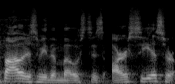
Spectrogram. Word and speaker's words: Arceus: The one that bothers me the most is Arceus or Arceus. The anime pronounces it Arceus, but that's definitely a soft C.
